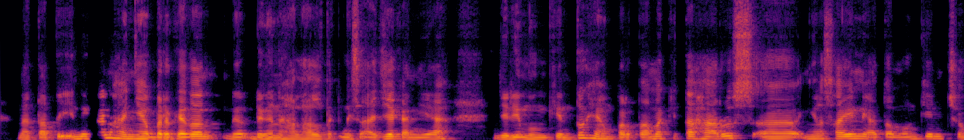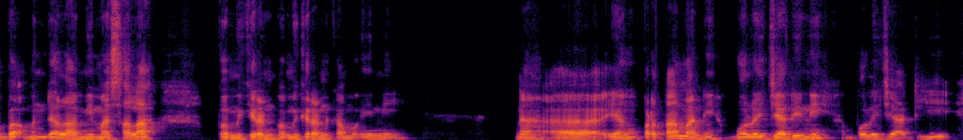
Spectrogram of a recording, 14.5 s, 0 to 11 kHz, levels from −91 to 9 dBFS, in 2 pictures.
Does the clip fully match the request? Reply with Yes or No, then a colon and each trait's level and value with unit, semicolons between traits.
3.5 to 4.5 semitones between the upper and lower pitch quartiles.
Yes: average, 3.8 semitones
